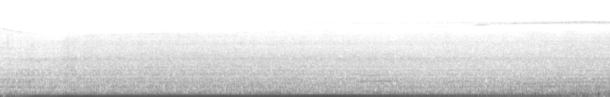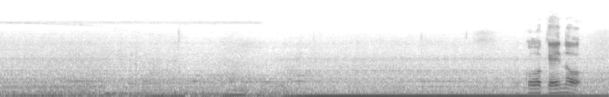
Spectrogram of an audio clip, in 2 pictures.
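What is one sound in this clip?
A vehicle engine rumbles steadily from inside as it drives along a road.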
